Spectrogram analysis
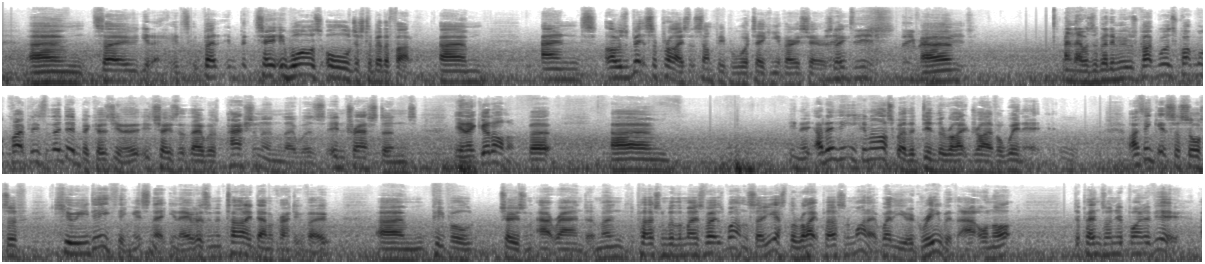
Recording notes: Direct from the M4 motorway in the cabin of a V8 Lexus. Recorded this week's podcast on the way to photograph two very special cars. From the very swanky cabin of a Lexus LC500.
